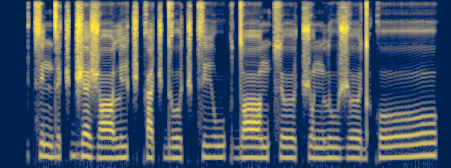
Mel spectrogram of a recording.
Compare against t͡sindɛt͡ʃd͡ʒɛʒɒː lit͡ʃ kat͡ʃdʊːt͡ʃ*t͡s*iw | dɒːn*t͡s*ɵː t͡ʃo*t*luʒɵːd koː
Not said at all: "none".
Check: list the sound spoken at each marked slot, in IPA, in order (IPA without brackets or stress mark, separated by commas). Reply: t͡s, t͡s, n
